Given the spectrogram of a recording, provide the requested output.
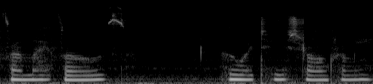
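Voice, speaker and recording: Soft-spoken and somewhat breathy, a woman with a fairly high pitch and a gentle tone speaks very slowly in a monotone, flat intonation. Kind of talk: soft-spoken ASMR Bible reading. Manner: soft-spoken, gentle.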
